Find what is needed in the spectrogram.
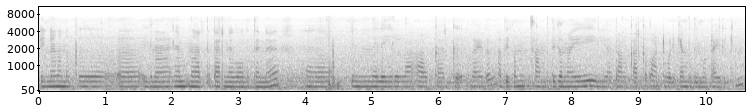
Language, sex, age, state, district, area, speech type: Malayalam, female, 18-30, Kerala, Palakkad, rural, spontaneous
